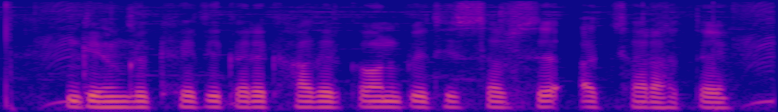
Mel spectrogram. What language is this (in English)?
Magahi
